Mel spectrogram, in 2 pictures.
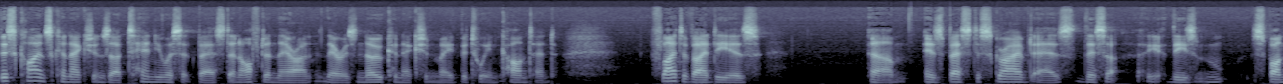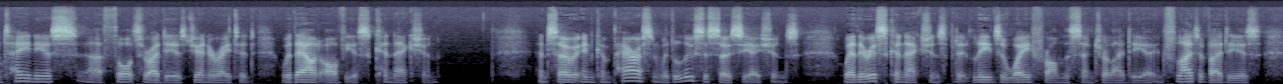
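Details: Adult male speaker; typical speech.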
